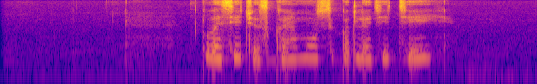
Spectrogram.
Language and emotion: Russian, sad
